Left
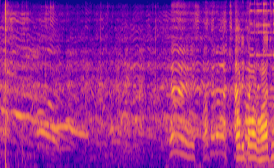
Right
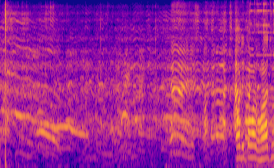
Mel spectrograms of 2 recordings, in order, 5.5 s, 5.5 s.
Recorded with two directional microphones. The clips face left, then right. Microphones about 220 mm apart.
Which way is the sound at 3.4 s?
45° left (ahead or behind).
